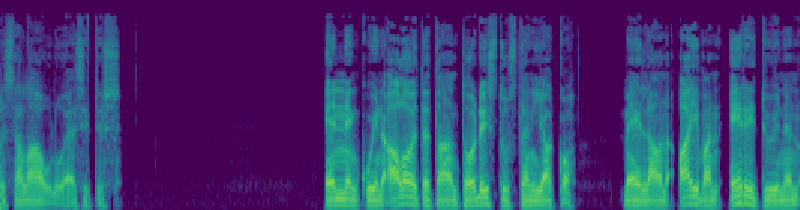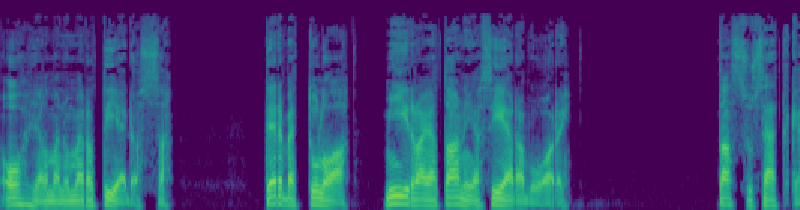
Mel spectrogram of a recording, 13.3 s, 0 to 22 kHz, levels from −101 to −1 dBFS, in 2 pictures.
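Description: At 0.73 s a single sharp snap sits on top of the sound: an electrical switching spike, lasting barely a millisecond and peaking at a moderate level, around -25 dBFS. It is likely a nearby switch or motor arcing and inducing a brief burst into the audio line. Unlike a dropout or a buffer glitch, nothing underneath is interrupted or repeated. The sound carries straight through, with the crisp transient simply added over it.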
